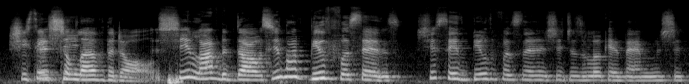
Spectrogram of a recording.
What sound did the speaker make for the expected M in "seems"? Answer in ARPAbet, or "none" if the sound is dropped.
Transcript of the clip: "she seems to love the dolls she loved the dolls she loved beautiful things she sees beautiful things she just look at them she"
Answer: none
